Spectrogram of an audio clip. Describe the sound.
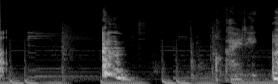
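A person coughs a few times in short, rough bursts mixed with voiced throat sounds, moderately loud and close.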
